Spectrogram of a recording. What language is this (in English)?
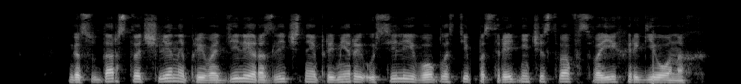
Russian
